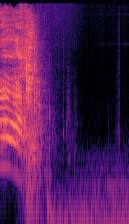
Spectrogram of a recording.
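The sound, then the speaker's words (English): A refrigerator door swings open with a brief squeaky creak and a dull thunk, followed by a steady low hum that continues to the end. “So I opened up the fridge and jumped to the side, shielding myself with the door.”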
